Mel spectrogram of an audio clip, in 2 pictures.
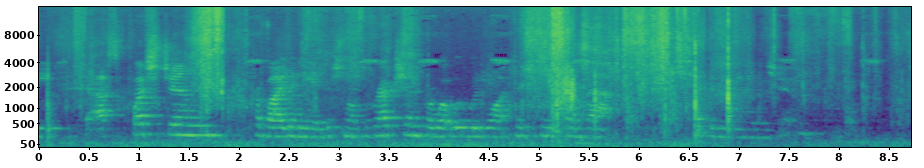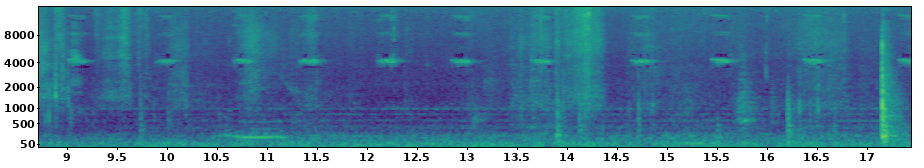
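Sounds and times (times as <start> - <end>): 
speech: 0.0 - 5.9, 6.6 - 7.8
low murmuring hum: 0.0 - 17.1
cricket chirping: 9.9 - 13.9, 14.6 - 16.6, 17.3 - 17.4.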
